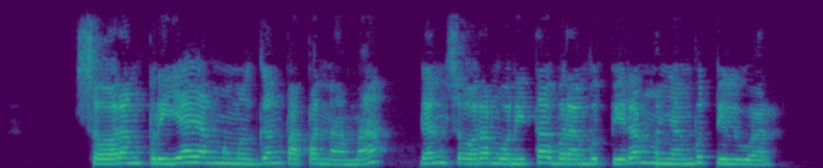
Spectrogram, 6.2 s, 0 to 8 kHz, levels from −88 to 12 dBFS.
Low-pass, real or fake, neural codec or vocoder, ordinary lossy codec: 7.2 kHz; real; none; Opus, 64 kbps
